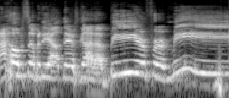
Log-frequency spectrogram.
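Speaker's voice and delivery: high hype-announcer call, "me" stretched. Retelling how a derby announcer worked the crowd: imitating a hype announcer. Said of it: "he's like".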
